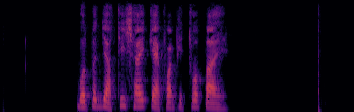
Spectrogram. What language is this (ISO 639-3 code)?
tha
